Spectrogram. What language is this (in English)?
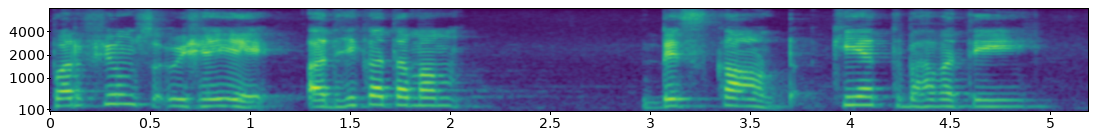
Sanskrit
